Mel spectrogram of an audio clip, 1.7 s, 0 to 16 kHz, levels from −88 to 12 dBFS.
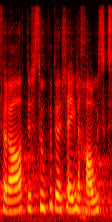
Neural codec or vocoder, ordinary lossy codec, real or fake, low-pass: autoencoder, 48 kHz, 128 numbers a frame, DAC-VAE, trained on Japanese speech; none; fake; 14.4 kHz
